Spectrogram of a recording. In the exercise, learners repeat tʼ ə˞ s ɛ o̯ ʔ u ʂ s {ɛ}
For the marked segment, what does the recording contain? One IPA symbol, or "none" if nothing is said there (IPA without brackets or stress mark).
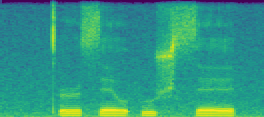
ɛ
